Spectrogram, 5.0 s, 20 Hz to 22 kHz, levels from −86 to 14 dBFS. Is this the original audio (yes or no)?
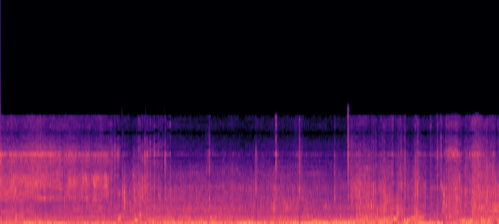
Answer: no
